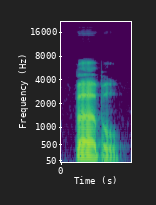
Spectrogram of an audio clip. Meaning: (noun) 1. A bubbling, gurgling sound, as of a creek 2. A gush of rapid speech 3. The turbulent boundary layer about a moving streamlined body; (verb) To bubble; to gurgle
- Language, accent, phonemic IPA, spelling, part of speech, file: English, UK, /ˈbɜː.bl̩/, burble, noun / verb, En-gb-burble.ogg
